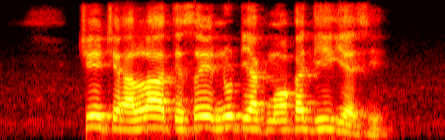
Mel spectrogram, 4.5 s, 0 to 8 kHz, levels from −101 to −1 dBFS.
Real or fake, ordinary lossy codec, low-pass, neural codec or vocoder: fake; Opus, 32 kbps; 7.2 kHz; autoencoder, 48 kHz, 128 numbers a frame, DAC-VAE, trained on Japanese speech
